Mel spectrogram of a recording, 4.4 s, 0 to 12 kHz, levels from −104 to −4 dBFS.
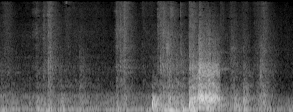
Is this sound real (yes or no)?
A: yes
